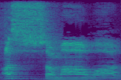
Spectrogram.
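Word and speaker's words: السماء: pronounce this वि लाम then सी scene शमसी letter लाम इ नॉट प्रोनाउंस सो इ ब अस सवा तु the full word after this changes become अस समावा तो द हेवनस ओके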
